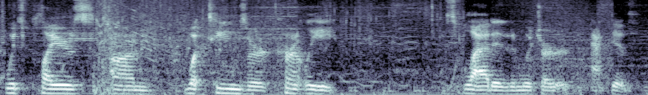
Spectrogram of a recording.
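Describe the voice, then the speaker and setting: A man live-streams a video game, chatting casually and thinking aloud to viewers as he plays, his voice turning hoarse from the long session as he loses it. His mid-range voice is slow with little pitch movement, heard over background music in a low-quality recording.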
